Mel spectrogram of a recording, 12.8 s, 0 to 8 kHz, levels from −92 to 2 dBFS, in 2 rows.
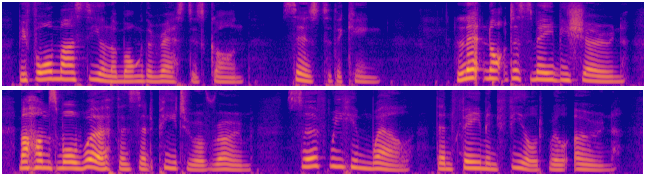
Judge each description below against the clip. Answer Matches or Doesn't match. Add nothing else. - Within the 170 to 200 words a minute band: Doesn't match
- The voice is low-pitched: Doesn't match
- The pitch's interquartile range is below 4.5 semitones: Doesn't match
